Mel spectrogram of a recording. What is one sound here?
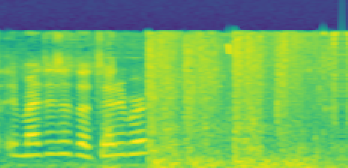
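A burst of fire roars close by.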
